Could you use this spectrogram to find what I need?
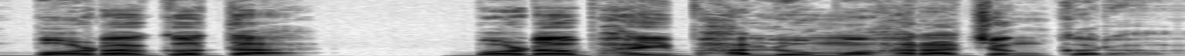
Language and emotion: Odia, neutral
